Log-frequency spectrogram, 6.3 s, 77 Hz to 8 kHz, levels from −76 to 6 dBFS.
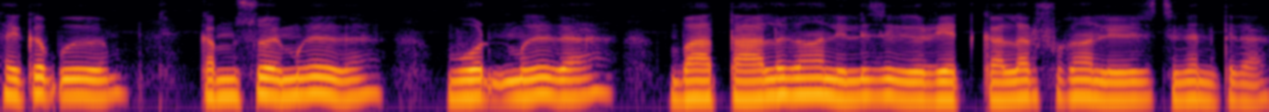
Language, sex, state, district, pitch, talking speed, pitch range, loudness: Wancho, male, Arunachal Pradesh, Longding, 145 Hz, 200 wpm, 135-155 Hz, -14 LUFS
